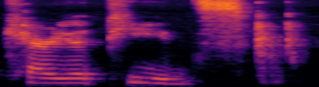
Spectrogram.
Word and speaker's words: caryatid: that Carrie at Eid and you say it like Carrie like you're carrying the porch a deed even though it says TI d it's TI t it's more like t ee d and you can see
